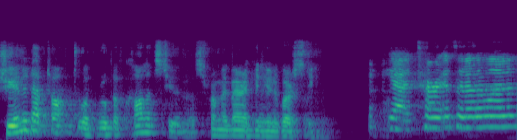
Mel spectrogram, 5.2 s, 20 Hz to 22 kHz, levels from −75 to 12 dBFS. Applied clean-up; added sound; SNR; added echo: neural mask model DeepFilterNet 3.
